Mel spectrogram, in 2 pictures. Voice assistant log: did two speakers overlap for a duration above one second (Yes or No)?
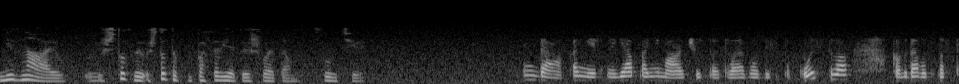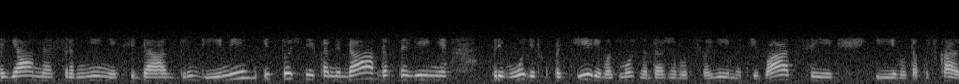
No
